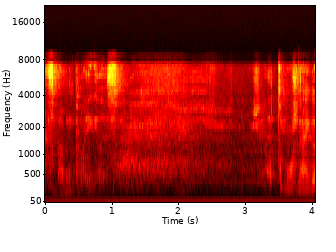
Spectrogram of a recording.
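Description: A man exhales with a long breath.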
